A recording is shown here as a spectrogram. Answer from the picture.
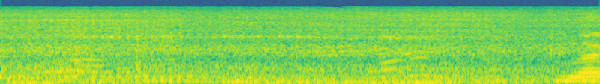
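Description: Low, steady rumble of street traffic.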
